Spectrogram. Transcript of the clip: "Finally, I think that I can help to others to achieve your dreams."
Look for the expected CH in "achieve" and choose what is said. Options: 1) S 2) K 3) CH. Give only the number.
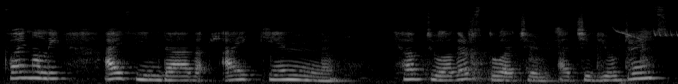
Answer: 3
